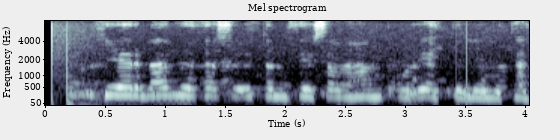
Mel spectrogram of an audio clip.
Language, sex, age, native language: Icelandic, female, 50-59, Icelandic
